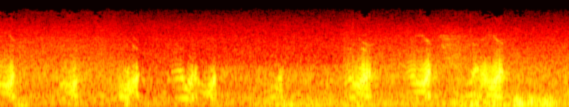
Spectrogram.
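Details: Frogs calling in a pond: short nasal croaks around the mid range, repeated in loose irregular bursts about every half second to second, several overlapping, over a low background rumble.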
